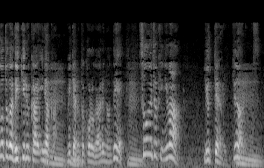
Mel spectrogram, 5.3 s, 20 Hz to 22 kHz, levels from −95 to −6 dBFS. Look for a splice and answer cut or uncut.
uncut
